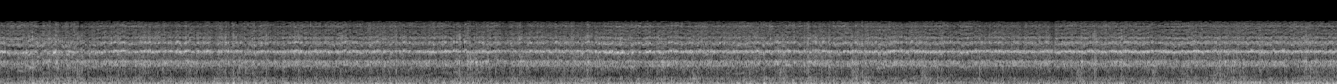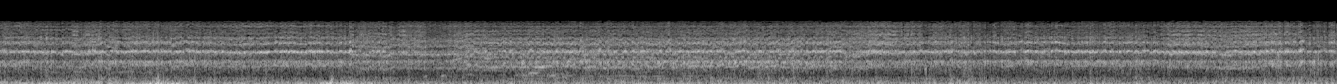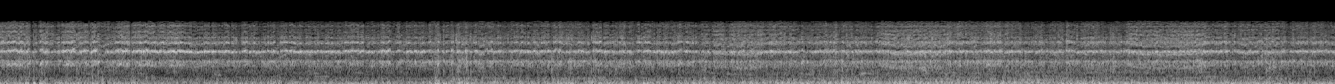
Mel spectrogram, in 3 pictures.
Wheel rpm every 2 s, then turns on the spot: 230, 230, 240, 230, 230, 240, 230, 230, 220, 200, 190, 220, 230, 230, 230, 230, 230, 230, 230, 220.
none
